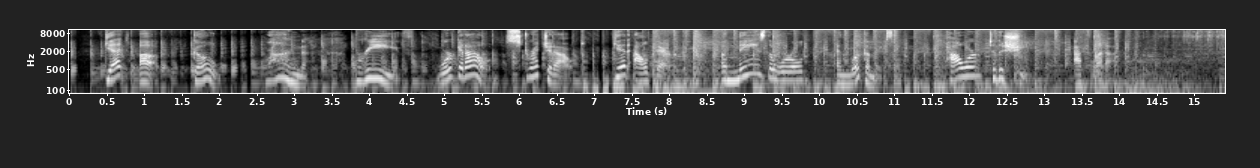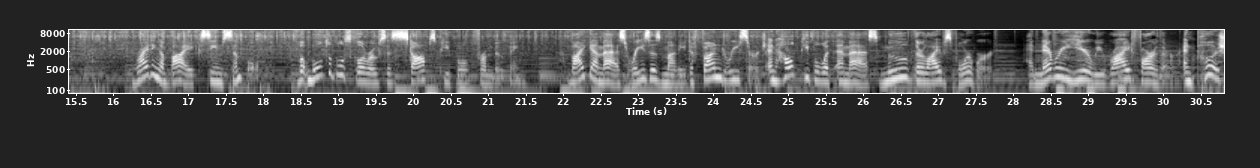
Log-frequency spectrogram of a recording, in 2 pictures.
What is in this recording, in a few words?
Commercial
